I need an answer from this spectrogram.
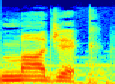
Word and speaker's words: magic: It has a short A sound and ends with a C that sounds like K. It's pronounced magic.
